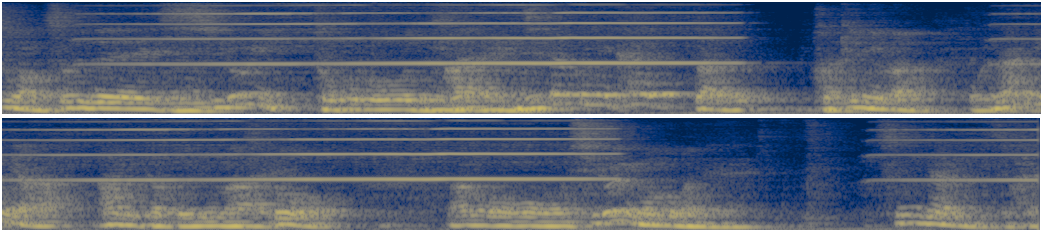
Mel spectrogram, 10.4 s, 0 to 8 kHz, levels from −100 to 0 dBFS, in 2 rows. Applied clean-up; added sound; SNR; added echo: none; Bowed string instrument; 7 dB; reverberation time 0.6 s.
